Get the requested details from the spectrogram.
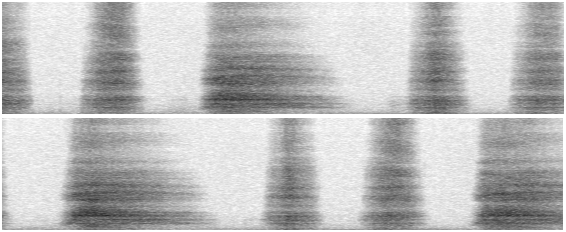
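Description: Rapid, rhythmic breathing during a breathing exercise, with short sharp inhales alternating with longer, forceful exhales in a steady repeating pattern, loud and breathy with no talking.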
